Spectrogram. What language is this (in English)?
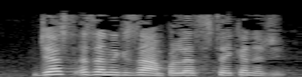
English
